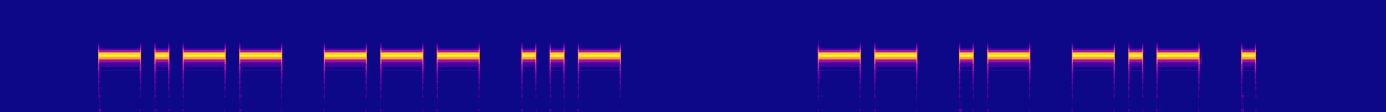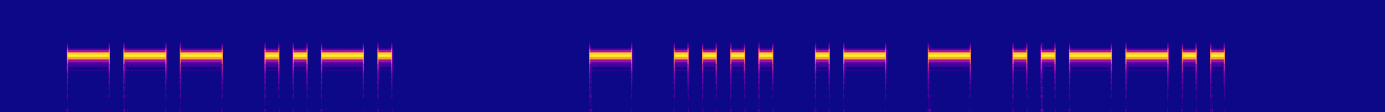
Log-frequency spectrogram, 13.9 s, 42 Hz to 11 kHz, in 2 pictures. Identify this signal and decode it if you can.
Morse code, heard as a keyed tone, about 17 wpm, 700 Hz. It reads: YOU MAKE OF THAT?
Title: 2x Word-Spacing - Sentences from Top 100 Words - 17wpm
